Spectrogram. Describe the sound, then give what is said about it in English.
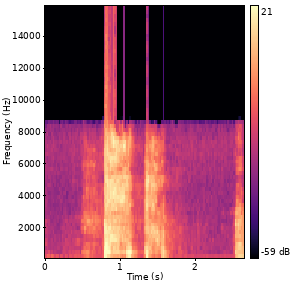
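Coughing and throat clearing from someone with a tickle in the throat: a few short, harsh bursts, with a louder cough followed by a rougher clearing and a final brief cough, with no talk. “Excuse me, what a time to get a tickle in my throat here.”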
